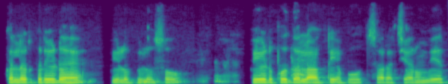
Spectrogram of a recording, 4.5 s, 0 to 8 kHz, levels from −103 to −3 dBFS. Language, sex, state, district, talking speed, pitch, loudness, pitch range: Rajasthani, female, Rajasthan, Nagaur, 185 wpm, 160 Hz, -18 LUFS, 155-165 Hz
